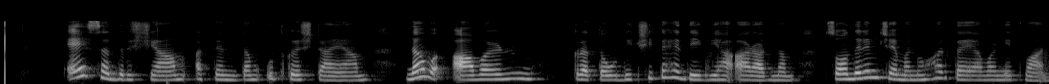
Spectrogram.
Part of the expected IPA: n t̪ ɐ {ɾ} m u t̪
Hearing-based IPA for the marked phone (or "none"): none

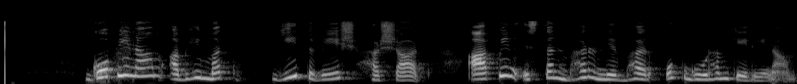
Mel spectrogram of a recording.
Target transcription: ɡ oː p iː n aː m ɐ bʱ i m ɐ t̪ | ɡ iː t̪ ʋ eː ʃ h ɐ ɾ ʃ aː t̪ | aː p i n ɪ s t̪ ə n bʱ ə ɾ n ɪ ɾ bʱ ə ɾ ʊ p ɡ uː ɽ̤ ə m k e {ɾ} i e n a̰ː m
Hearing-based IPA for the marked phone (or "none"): l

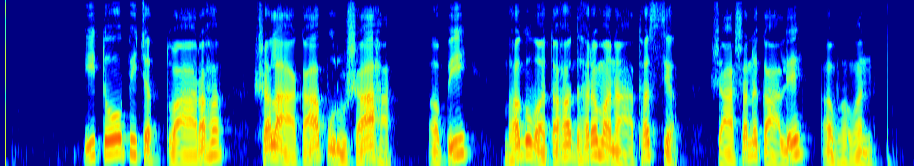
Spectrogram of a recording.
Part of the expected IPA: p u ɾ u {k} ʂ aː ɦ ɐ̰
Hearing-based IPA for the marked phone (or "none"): none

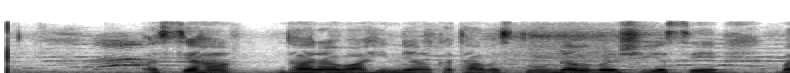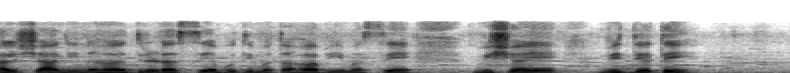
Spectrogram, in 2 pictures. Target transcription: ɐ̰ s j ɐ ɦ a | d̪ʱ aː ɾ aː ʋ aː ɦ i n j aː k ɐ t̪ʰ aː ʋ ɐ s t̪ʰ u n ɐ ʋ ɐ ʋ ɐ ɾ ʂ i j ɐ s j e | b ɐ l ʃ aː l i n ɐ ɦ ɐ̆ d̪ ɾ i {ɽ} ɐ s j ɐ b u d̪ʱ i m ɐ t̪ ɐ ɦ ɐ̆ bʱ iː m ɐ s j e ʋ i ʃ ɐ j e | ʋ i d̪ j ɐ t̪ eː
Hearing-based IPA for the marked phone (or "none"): ɽ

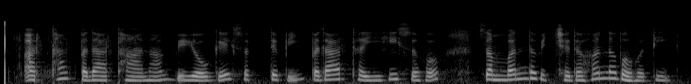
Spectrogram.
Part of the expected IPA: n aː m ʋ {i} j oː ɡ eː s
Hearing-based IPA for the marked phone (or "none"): i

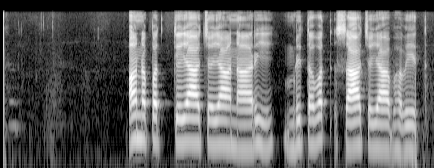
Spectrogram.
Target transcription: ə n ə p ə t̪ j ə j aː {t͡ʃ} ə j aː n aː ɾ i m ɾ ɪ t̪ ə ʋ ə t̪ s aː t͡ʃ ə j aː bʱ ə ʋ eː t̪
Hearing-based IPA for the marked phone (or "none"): t͡ʃ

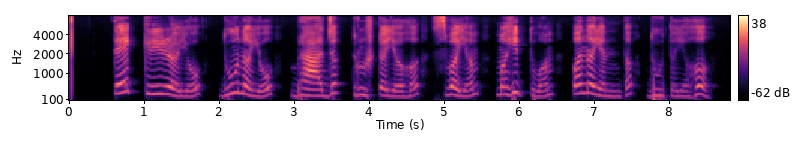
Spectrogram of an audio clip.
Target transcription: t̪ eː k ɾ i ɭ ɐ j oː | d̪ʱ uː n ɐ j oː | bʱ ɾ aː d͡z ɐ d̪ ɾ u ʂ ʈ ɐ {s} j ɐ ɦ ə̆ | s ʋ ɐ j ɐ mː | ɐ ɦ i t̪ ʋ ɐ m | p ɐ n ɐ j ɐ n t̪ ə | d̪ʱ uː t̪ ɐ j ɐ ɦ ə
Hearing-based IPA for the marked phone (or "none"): none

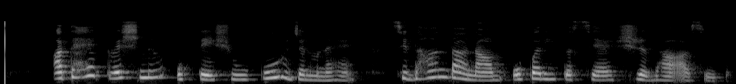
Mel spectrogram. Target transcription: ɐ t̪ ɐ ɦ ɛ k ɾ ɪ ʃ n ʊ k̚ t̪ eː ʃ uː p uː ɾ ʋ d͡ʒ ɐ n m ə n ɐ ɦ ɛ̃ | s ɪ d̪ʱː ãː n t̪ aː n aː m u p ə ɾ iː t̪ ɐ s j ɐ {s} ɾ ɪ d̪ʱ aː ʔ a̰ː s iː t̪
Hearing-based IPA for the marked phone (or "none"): ʃ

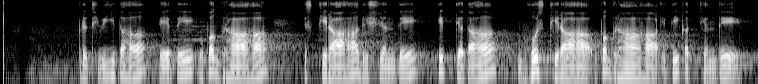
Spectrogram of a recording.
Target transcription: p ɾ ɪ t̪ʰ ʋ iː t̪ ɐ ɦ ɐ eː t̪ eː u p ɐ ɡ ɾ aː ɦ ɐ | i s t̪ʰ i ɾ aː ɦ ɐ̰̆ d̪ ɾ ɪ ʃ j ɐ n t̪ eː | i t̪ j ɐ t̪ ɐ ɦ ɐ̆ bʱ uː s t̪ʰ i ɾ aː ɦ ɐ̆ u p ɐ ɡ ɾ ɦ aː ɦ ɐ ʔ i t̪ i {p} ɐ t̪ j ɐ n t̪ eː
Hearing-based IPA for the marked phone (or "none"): k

